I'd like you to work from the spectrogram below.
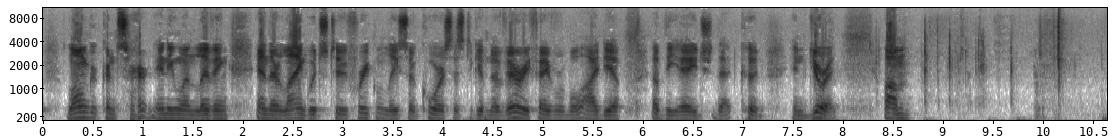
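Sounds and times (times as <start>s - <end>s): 
speech: 0.1s - 8.8s
paper pages shuffled by hand: 8.2s - 10.6s.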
